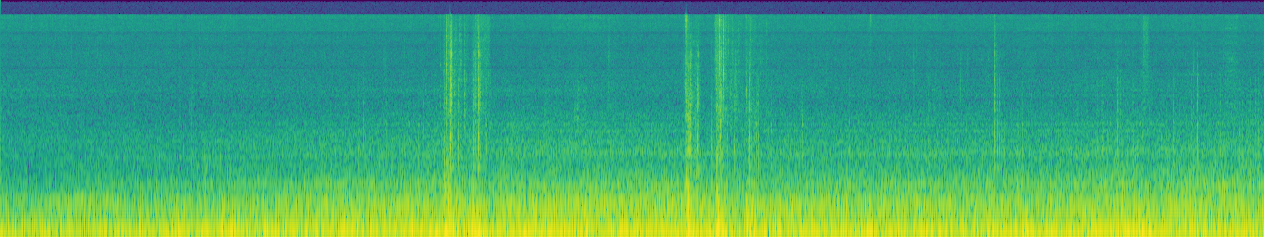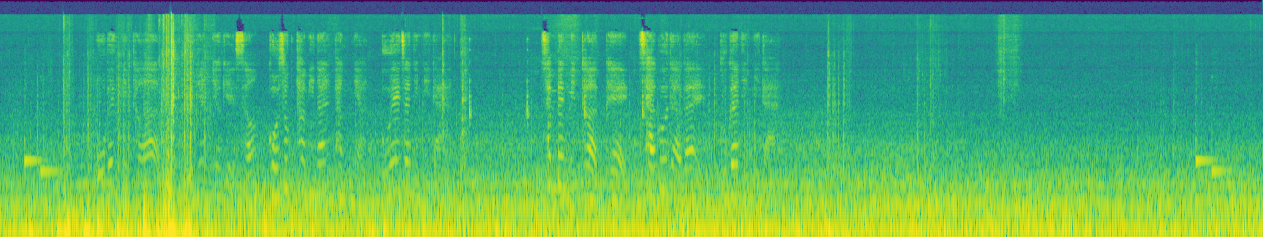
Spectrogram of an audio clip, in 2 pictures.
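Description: Steady low road and tyre rumble inside the cabin of a Tesla electric car driving in city traffic, with a few sharp knocks. Over the second half, faint voice- or music-like sounds and a short two-note tone come in over the rumble.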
